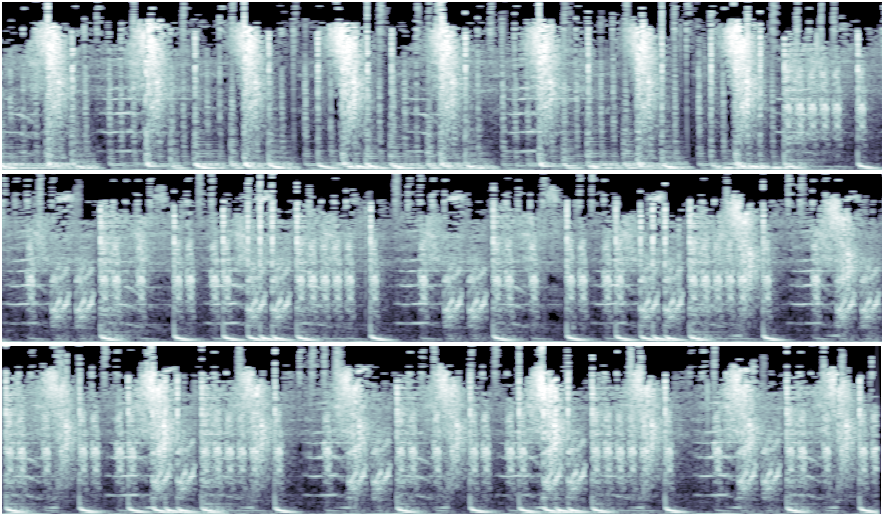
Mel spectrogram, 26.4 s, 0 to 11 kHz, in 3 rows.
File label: 808 Beats; hip hop crucial 3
